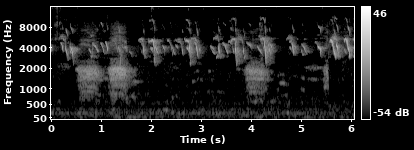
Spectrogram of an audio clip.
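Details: A group of coloured chicks kept warm chirps in piercing, downslurred peeps, overlapping constantly, while harsh noisy bursts come in short clusters.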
